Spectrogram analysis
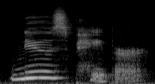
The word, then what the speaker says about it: newspaper: For example, newspaper. I'm stressing the first syllable in paper by elongating it, not by raising my pitch. Newspaper.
